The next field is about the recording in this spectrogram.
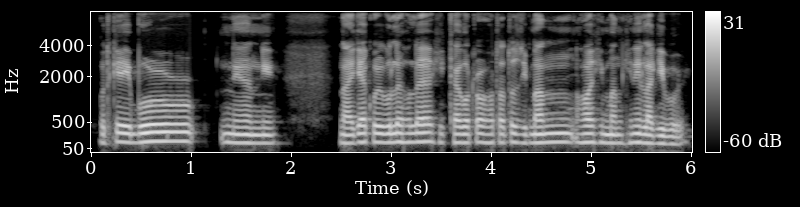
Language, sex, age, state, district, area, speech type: Assamese, male, 30-45, Assam, Biswanath, rural, spontaneous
